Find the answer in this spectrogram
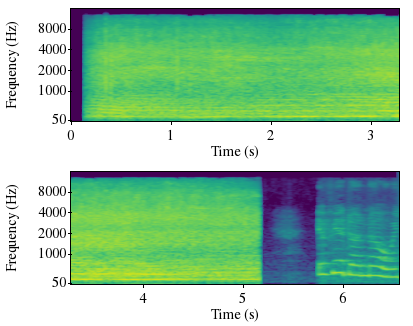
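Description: Road traffic: a car's engine and tyres passing close by. The sound grows to its loudest about three to four seconds in, then cuts off suddenly.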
